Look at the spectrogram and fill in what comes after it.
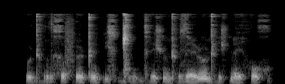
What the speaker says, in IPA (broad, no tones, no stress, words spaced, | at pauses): uɖʱərxəf ɽøʈ øpʲøxɡ͡ǀu ɡʱeʃũɖʱʏze ɭũɖʱeʃɳe hox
